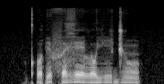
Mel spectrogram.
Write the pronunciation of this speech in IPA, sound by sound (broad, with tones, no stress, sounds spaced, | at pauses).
kʼ o˨ ɗ ɪ˨ f ɛ˨ ɣ eː˦˨ l o˨ j iː˨ d͡ʒ ũ˨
